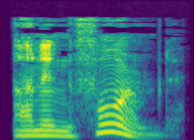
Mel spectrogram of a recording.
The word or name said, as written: uninformed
